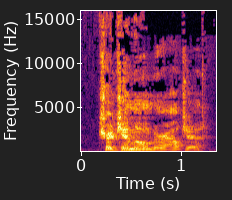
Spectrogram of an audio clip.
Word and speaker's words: trigeminal neuralgia: Trigeminal neuralgia. That's how it's pronounced.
